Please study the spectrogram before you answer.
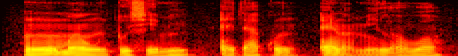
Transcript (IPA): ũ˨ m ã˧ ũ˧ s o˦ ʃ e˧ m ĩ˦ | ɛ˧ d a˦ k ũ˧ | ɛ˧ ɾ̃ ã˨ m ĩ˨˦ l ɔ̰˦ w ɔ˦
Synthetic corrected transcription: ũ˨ m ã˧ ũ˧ t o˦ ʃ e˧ m ĩ˦ | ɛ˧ d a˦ k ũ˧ | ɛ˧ ɾ̃ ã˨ m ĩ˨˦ l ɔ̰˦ w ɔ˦

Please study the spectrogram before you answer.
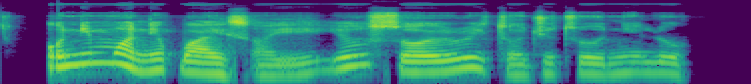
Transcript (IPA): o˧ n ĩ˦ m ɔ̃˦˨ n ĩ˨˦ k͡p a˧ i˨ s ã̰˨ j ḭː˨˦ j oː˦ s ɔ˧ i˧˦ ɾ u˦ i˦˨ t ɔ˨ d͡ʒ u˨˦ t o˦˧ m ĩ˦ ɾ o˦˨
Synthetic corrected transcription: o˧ n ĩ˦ m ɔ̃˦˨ n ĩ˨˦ k͡p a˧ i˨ s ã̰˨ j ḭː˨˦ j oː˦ s ɔ˧ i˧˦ ɾ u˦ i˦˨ t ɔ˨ d͡ʒ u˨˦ t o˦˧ n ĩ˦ l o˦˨

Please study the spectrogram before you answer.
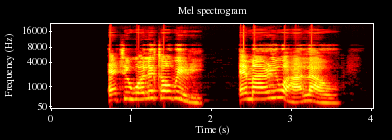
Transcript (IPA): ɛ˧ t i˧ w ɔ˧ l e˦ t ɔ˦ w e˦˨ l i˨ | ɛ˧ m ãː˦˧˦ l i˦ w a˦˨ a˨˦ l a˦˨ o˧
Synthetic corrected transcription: ɛ˧ t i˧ w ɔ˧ l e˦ t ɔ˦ w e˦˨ ɾ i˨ | ɛ˧ m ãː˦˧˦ ɾ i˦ w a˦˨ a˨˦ l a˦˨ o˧

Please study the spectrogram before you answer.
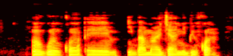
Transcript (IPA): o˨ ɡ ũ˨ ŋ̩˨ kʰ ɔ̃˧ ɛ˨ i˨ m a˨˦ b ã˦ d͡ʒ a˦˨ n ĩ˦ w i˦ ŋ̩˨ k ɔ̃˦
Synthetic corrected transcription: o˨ ɡ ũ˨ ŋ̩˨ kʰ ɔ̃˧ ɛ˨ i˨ b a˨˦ m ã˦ d͡ʒ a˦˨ n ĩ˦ b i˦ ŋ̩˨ k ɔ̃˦

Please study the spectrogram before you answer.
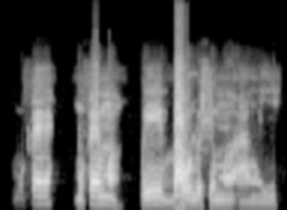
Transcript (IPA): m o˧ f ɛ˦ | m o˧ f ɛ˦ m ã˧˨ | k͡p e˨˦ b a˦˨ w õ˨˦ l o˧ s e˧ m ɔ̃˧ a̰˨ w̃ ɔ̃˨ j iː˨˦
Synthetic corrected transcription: m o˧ f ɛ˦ | m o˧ f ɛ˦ m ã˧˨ | k͡p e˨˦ b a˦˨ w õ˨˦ l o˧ ʃ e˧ m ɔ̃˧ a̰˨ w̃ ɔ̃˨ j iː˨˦

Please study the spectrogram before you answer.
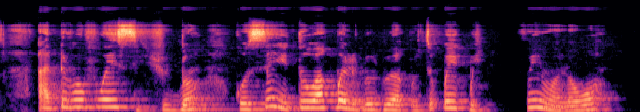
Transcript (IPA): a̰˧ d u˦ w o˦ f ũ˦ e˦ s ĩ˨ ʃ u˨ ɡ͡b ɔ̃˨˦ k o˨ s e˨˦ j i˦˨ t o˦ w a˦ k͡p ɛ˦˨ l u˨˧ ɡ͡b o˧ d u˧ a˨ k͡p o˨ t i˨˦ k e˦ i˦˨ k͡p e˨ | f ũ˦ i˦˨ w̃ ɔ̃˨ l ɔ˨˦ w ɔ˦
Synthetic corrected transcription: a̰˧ d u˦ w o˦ f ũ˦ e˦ s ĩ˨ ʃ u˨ ɡ͡b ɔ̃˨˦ k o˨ s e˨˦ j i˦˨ t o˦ w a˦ k͡p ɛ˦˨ l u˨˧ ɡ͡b o˧ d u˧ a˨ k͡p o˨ t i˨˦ k͡p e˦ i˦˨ k͡p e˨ | f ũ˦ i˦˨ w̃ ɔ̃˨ l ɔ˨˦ w ɔ˦

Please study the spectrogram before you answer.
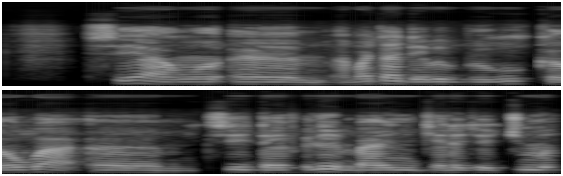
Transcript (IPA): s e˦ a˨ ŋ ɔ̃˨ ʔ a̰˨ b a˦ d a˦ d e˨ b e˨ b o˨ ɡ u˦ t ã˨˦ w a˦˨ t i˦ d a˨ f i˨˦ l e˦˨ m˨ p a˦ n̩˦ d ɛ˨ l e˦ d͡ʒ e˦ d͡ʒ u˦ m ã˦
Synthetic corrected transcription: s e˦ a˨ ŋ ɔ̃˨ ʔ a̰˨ b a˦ d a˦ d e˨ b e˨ b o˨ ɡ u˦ k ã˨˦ w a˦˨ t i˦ d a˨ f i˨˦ l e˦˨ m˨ b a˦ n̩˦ d͡ʒ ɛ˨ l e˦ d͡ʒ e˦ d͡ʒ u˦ m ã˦

